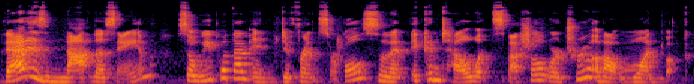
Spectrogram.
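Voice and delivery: usual speaking voice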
